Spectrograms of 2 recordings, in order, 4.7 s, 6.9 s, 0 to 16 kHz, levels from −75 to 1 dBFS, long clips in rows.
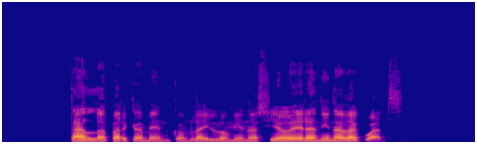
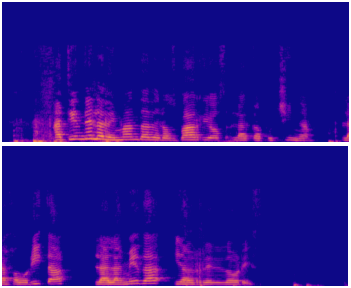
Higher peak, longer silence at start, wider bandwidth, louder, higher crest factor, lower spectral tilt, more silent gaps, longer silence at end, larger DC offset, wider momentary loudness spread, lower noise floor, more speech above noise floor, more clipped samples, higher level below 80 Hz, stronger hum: first, -4 dBFS vs -8 dBFS; first, 0.7 s vs 0.1 s; second, 10 kHz vs 11.5 kHz; about the same, -22 LUFS vs -24 LUFS; about the same, 20 dB vs 18 dB; about the same, -6 dB/octave vs -6 dB/octave; neither; first, 0.75 s vs 0.4 s; neither; second, 11 LU vs 16 LU; first, under -90 dBFS vs -52 dBFS; first, over 69 dB vs 28 dB; neither; about the same, -58 dBFS vs -54 dBFS; neither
